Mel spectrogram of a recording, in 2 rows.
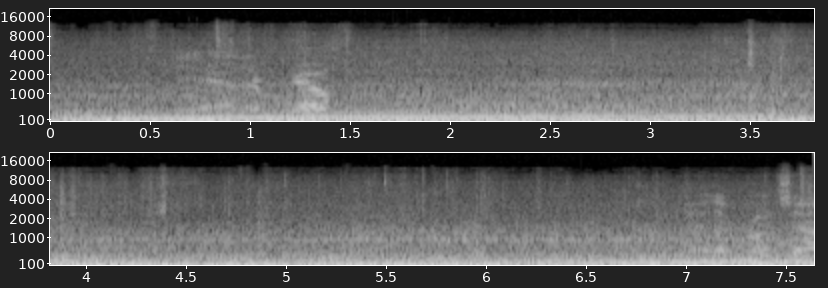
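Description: Red 2002 Chevrolet Corvette with a 6-speed manual accelerating on a test drive, its engine droning up in pitch, easing off after a shift and pulling again, heard from inside the cabin with a voice speaking briefly.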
